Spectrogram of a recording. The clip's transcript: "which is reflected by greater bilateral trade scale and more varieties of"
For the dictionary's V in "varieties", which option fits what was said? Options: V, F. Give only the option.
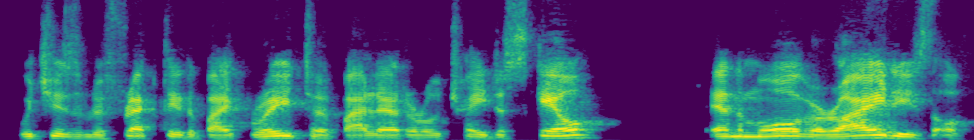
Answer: V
